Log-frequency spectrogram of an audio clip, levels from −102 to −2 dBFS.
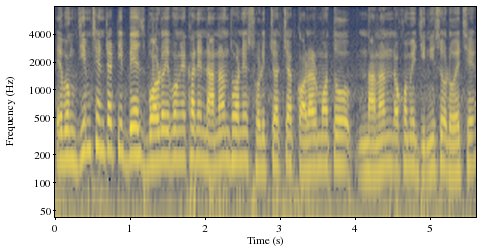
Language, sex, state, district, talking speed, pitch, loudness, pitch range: Bengali, male, West Bengal, Jalpaiguri, 180 wpm, 160 Hz, -15 LUFS, 145-180 Hz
